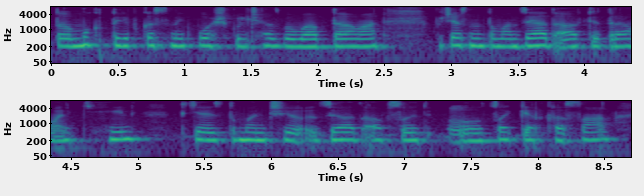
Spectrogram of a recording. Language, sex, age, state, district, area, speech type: Kashmiri, female, 60+, Jammu and Kashmir, Baramulla, rural, spontaneous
